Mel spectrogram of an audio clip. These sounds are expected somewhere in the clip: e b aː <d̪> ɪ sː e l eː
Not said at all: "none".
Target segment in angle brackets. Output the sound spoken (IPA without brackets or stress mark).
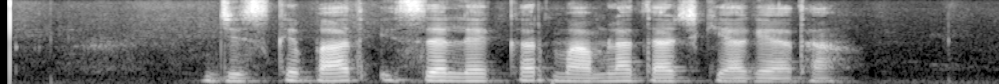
d̪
